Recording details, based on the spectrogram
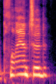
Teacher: In planted, just as in fishes, the E is pronounced as that neutral schwa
